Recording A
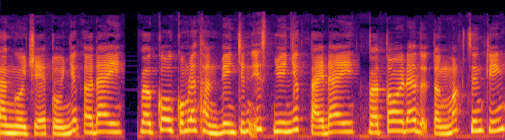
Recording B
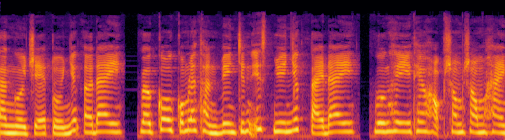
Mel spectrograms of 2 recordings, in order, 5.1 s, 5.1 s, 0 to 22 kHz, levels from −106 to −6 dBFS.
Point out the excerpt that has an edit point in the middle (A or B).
A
